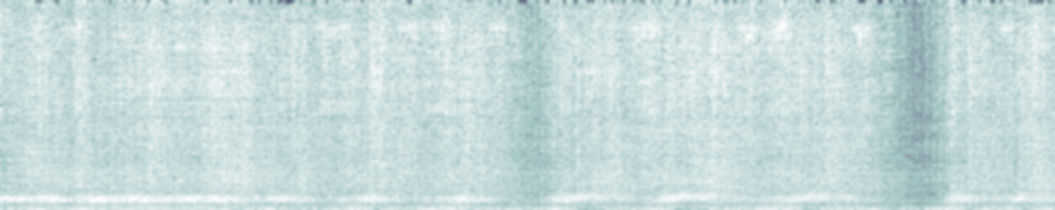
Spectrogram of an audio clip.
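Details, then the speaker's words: Quad after carb cleaning and valve shimming, accelerator pump confirmed spraying: engine revs up and drops back cleanly with no bogging or misfire; pulls strong, normal running after the fix. "that sounds a lot better lights are working all right seems to be running pretty good A lot better than it was before so I think we got her fixed here"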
